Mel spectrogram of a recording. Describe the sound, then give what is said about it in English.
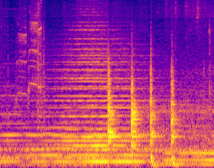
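Four sharp knocks on a steel door with a slot at eye level, struck at a quick, fairly even pace over a sustained tonal background. “He strides towards the building, turns, and approaches a steel door with a slot at eye level. He knocks at the door.”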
